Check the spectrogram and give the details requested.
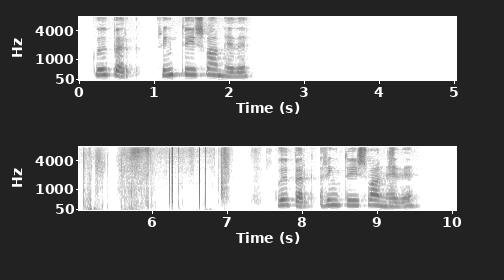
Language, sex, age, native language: Icelandic, female, 50-59, Icelandic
